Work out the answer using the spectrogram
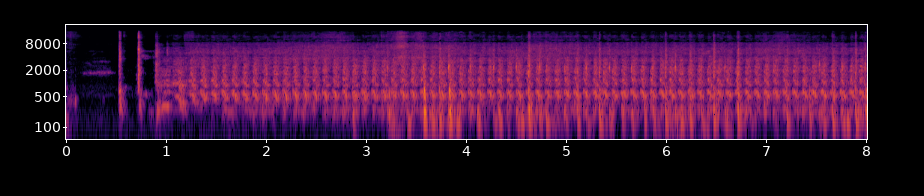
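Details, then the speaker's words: BMW X3 diesel that would not start after running out of fuel (range showed 175 km): a click, short crank, then it catches and settles into a steady, even diesel idle; starts and runs normally, check engine light now on. "ayan na ayun na ayun na ayun na ayun na umandar na siya"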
